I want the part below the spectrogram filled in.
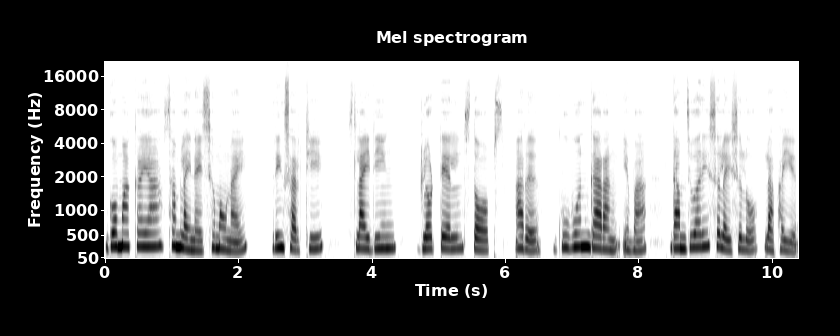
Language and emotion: Bodo, neutral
